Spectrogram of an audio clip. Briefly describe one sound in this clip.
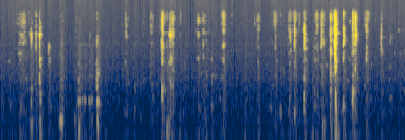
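Plastic packaging crinkles in a man's hands.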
